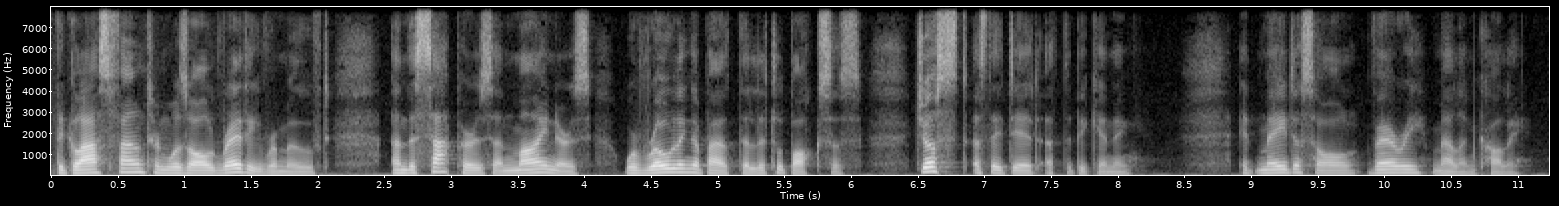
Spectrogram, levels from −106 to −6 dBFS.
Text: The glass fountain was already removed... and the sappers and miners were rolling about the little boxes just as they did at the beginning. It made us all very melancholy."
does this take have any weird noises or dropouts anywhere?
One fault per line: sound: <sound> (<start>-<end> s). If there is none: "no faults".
no faults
